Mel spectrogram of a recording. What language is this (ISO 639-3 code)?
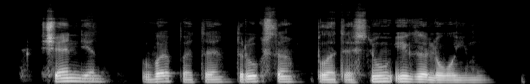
lit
